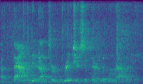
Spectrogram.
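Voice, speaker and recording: The speech moves at a moderate pace, with light background noise and audible room echo. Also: man. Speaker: missionary. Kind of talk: Sunday school Bible teaching. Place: hall. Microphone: camera far.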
